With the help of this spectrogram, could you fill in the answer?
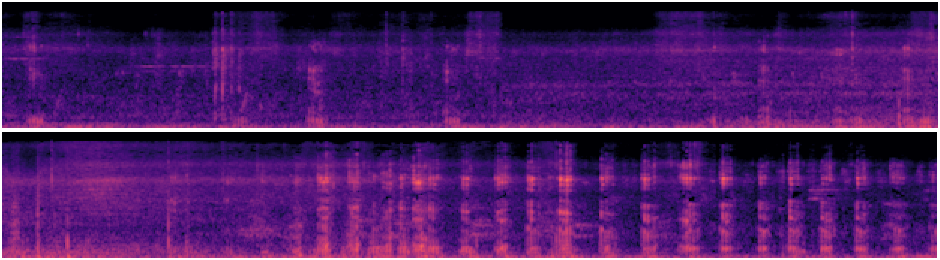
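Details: Female wild boar during birth, with her labour visibly a struggle. A quiet, rustling start gives way after about eight seconds to a fast run of short, shrill, clicky squeaks repeated about once a second or faster.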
